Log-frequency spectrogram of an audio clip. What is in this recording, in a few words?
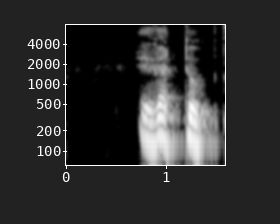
"gattò", Calabrese; cucina calabrese; Glossario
